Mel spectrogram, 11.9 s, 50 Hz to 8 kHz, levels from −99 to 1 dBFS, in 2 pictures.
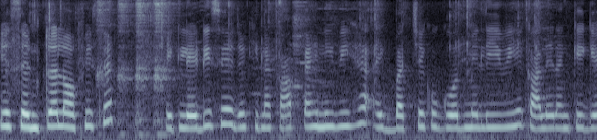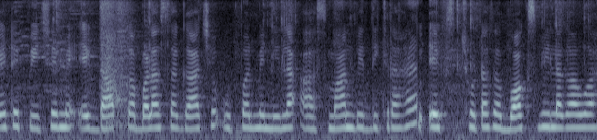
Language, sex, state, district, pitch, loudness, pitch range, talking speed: Hindi, female, Jharkhand, Sahebganj, 240 Hz, -32 LUFS, 230-250 Hz, 260 wpm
